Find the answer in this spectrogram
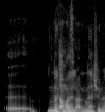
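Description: A man's voice speaking in a conversation: a short phrase, a brief gap, then a longer phrase about a second in.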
